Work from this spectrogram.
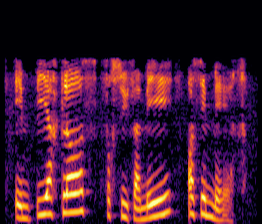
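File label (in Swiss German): "meer", Haut-Rhin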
